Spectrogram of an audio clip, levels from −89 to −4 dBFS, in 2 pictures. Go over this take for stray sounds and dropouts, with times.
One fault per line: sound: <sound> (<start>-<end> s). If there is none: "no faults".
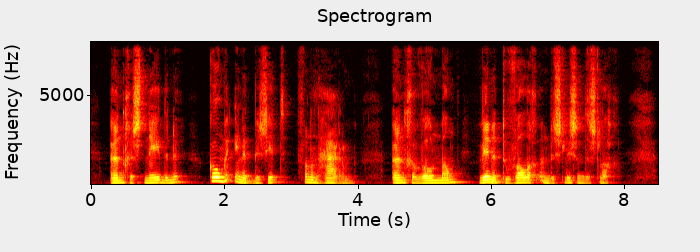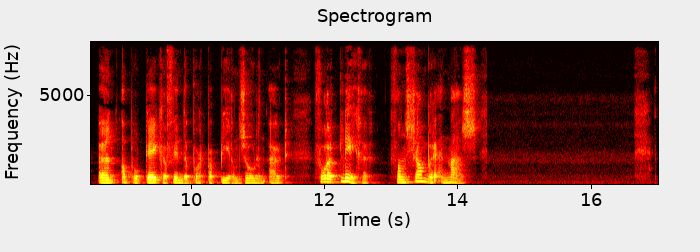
no faults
